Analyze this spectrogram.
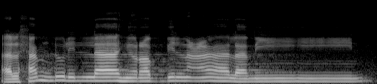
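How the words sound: It is recited softly and gently.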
